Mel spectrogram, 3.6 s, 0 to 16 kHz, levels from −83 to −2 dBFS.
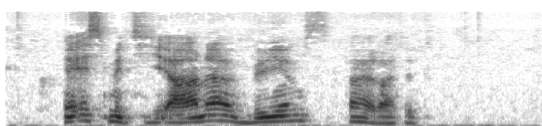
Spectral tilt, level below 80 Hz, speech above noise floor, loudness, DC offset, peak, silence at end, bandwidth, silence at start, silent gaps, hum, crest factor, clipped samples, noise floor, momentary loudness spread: -5 dB/octave; -50 dBFS; 29 dB; -21 LUFS; under 0.1%; -4 dBFS; 0.35 s; 11.5 kHz; 0.45 s; none; none; 18 dB; under 0.1%; -50 dBFS; 12 LU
